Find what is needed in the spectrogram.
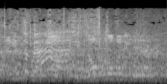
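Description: Speech and crowd chatter: several voices talking over one another, with one man's short word at the start.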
